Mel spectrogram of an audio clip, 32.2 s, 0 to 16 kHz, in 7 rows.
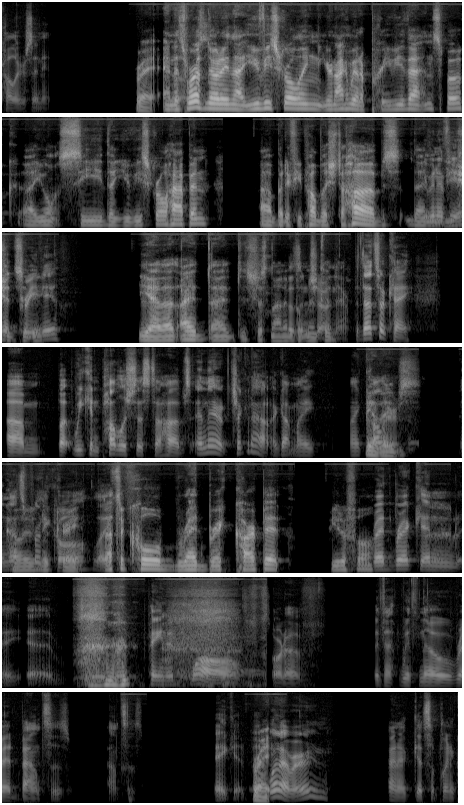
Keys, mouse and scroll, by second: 3.2 click, 9.5 click, 13.4 middle click, 14.8 click, 16.1 scroll up 1, 18.7 scroll down 1, 19.2 click, 29.0 scroll down 1, 30.5 click.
